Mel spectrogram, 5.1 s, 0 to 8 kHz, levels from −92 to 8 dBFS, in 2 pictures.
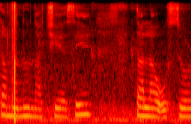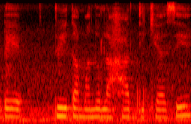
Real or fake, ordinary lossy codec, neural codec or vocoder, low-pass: real; none; none; 7.2 kHz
